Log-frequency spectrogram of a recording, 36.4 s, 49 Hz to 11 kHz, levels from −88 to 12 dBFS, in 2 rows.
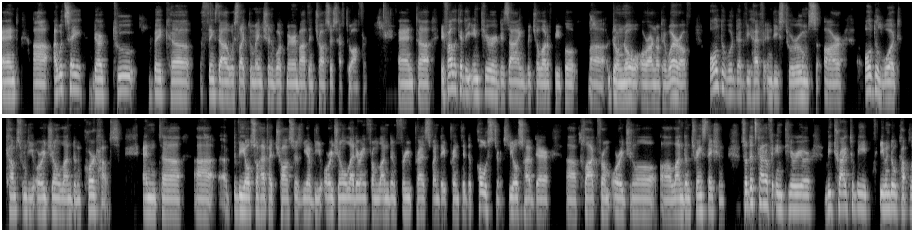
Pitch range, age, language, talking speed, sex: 115-130 Hz, 20-39, English, 185 wpm, male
